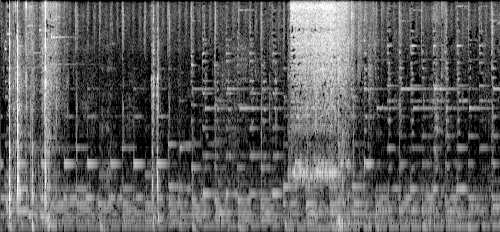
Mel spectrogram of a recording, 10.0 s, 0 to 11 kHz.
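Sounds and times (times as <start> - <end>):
background music: 0.0 - 10.0
water running from tap: 5.8 - 7.3.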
